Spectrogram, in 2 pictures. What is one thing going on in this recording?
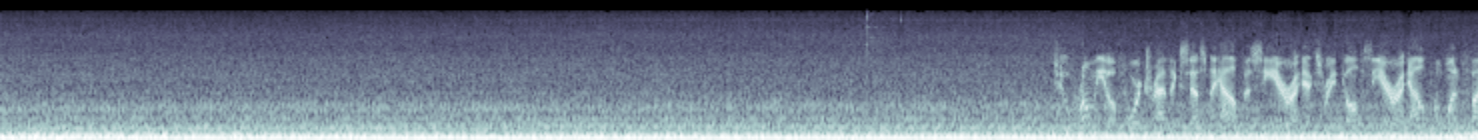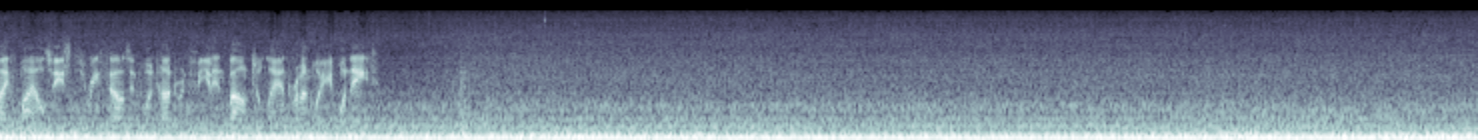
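A small propeller plane's engine drones steadily throughout.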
